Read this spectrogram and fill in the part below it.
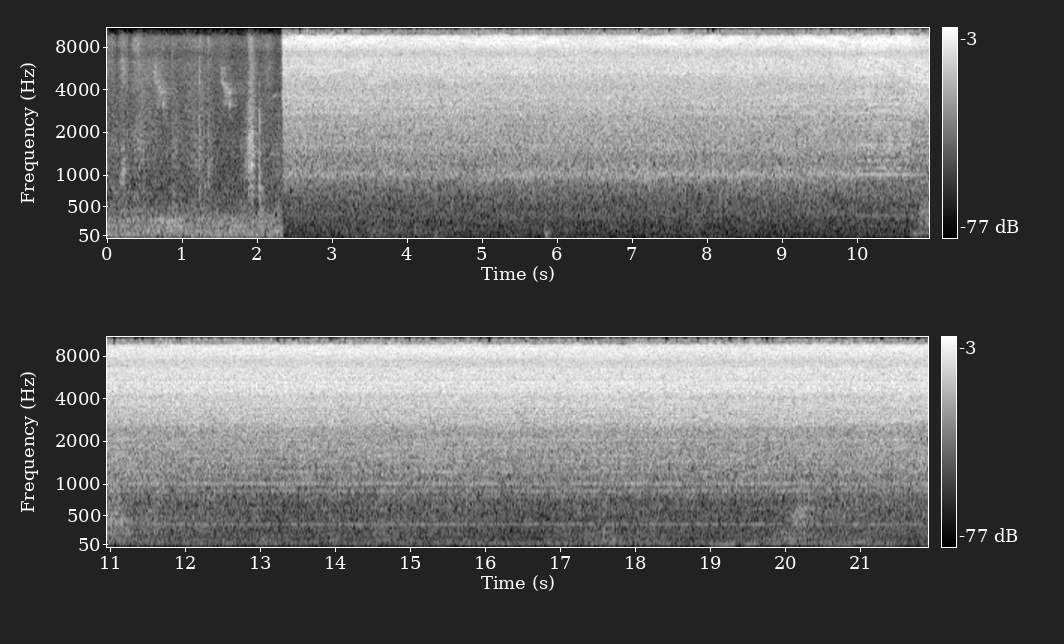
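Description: Spray gun laying down another coat of paint on an old lab dresser, a loud steady hiss that starts abruptly after a brief quieter moment and runs on without a break.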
